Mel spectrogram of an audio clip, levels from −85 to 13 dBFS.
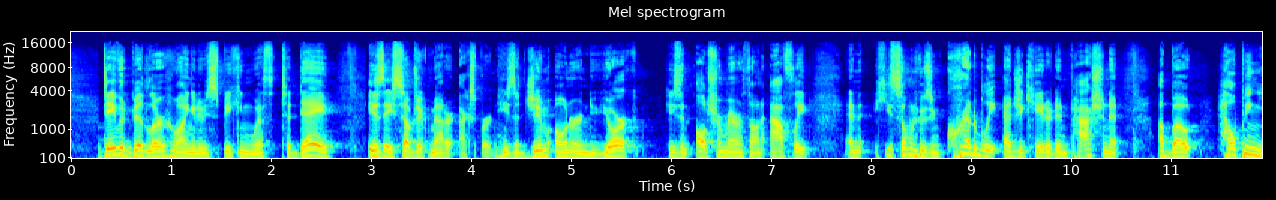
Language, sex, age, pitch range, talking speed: English, male, 30-49, 105-135 Hz, 180 wpm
